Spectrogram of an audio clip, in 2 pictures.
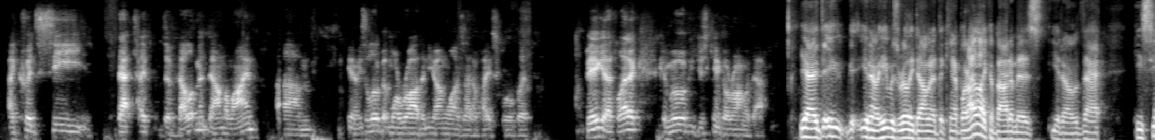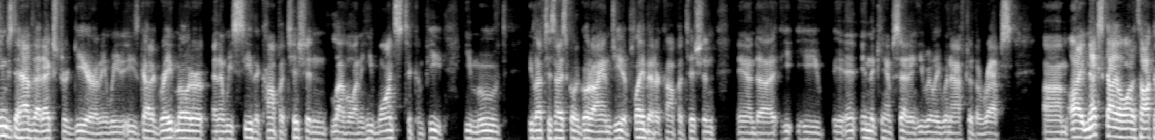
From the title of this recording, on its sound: Zoom Audio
